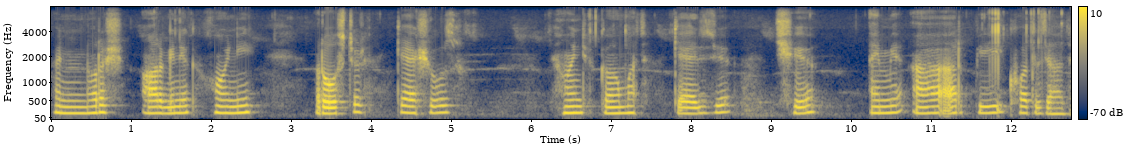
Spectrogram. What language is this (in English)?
Kashmiri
